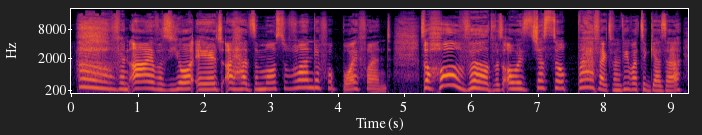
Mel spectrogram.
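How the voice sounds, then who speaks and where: A chatty middle-aged aunt in a video game, high bright voice, warm n confiding. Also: female voice, no echo, heavily acted. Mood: warm, encouraging.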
